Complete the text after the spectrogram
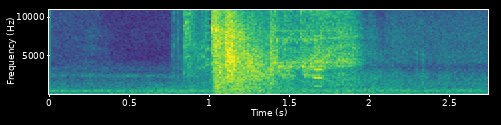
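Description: A device beeps as a control panel is activated.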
